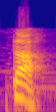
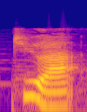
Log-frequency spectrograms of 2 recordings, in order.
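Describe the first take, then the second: First: The u vowel of tu is dropped. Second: The u vowel of tu is fully pronounced.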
